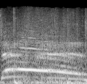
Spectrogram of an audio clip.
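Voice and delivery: high-pitched, loud, excited yell.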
